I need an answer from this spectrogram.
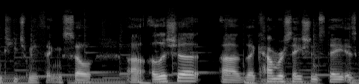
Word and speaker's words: Alicia: a very special guest Alicia rhymes with Adisha Wagner. There's a Wagner. Yeah. No, it's Alicia Wagner. All right. Alicia Wagner here.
